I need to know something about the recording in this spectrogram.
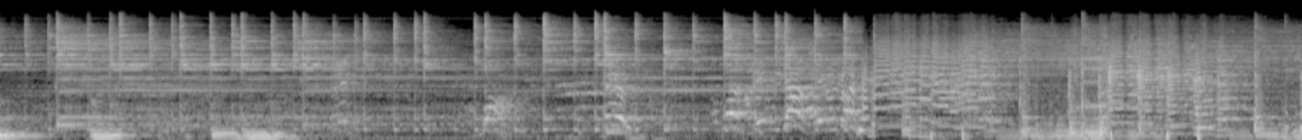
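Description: A live ska band playing, led by a drum-kit beat with steady hi-hat and snare strokes. Bass notes sound in the first few seconds, and more instruments fill in near the end.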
